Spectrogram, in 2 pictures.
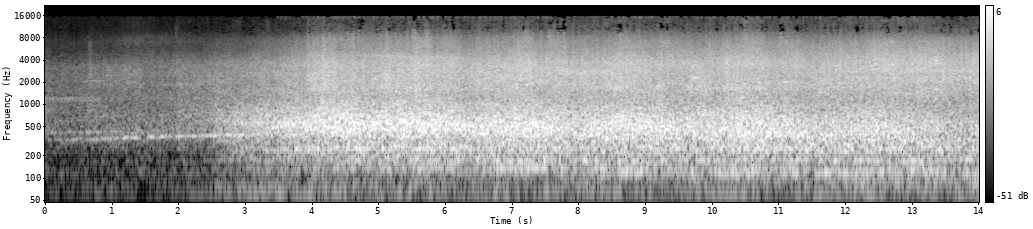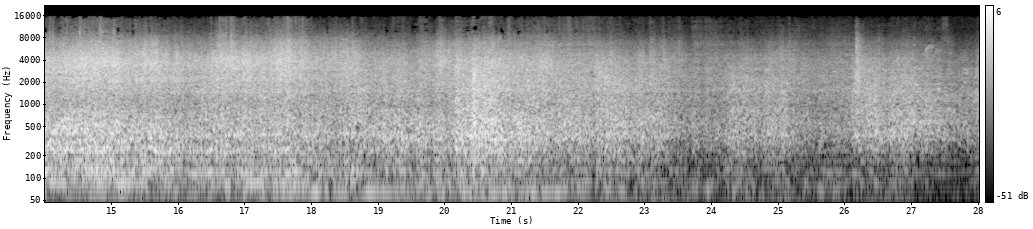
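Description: Train passing over the steel-girder railway bridge overhead. It builds over the first few seconds with a faint rising whine, is loudest for several seconds, then slowly fades away.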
